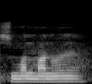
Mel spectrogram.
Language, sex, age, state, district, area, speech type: Assamese, male, 60+, Assam, Lakhimpur, rural, spontaneous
